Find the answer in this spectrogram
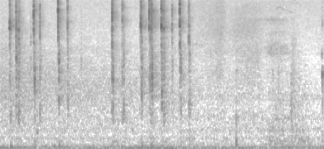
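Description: Faint computer keyboard typing: a quick run of separate key clicks that dies out in the last second.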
